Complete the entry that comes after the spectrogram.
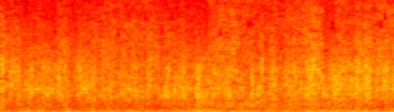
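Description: Missile and bomb explosions in the space combat game Starsector (Nexerelin) merge into a loud, continuous rumbling roar that stays dense and steady throughout, with no voices.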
